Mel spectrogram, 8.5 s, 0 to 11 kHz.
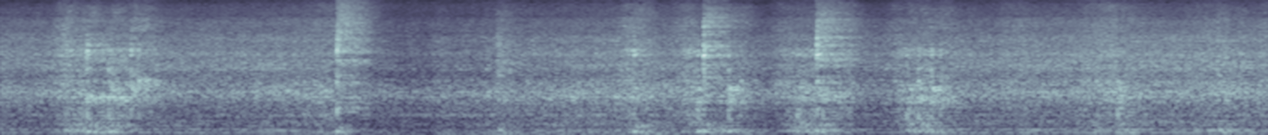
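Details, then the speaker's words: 1937 Chevy barn find: rough, stumbling run with sharp lean pops every second or so backfiring through the carburetor, caused by plug wires out of firing order. "So we were able to putt-putt around the parking lot, but it was running terrible. It was lean pop, like backfiring through the carburetor."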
